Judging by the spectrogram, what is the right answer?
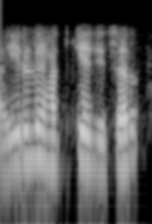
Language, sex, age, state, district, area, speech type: Kannada, male, 18-30, Karnataka, Bellary, rural, conversation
